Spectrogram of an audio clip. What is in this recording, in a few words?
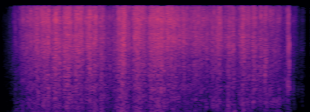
foley bag plastic small very thin movement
